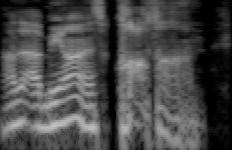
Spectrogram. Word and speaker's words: croissant: It's often pronounced croissant. But no, it's quason. I know. It's tough. It's It's an awesome name to say. I I'll be honest. Quasan.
